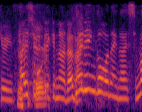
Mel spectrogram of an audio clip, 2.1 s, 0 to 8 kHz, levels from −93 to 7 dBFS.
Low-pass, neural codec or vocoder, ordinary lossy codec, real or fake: 7.2 kHz; vocoder, 22.05 kHz, 80 mel bands, Vocos; Opus, 32 kbps; fake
